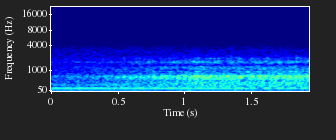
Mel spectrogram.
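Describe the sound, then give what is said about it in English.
A car engine drones steadily while driving home from a dance at night. A constant low hum sits under a broad wash of road noise, with no voices. “They were driving home from the dance.”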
